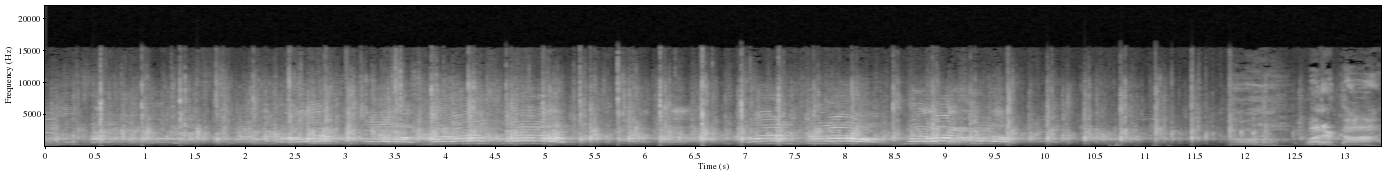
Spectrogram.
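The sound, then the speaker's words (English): An audience claps their hands to God in a dense, uneven patter that runs steadily throughout, while many voices call out and cheer with rising and falling tones over the applause. “Come on, why don't you clap your hands to God?”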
